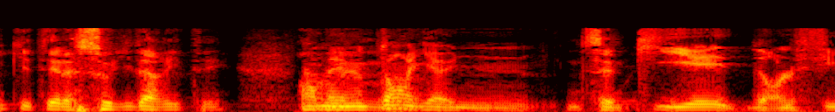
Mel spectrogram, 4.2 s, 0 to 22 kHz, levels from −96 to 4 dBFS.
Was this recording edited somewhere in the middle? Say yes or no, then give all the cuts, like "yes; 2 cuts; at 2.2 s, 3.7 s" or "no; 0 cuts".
yes; 2 cuts; at 1.5 s, 3.1 s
